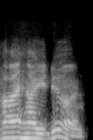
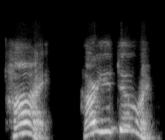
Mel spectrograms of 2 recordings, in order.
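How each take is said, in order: First: It is tossed off without real interest. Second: It is said warmly, with real interest.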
